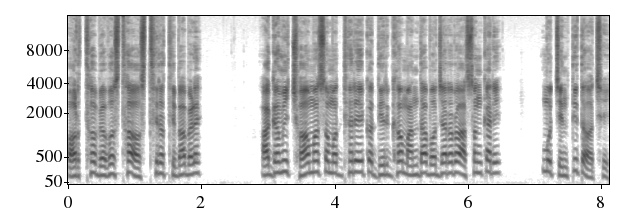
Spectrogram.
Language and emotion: Odia, sad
